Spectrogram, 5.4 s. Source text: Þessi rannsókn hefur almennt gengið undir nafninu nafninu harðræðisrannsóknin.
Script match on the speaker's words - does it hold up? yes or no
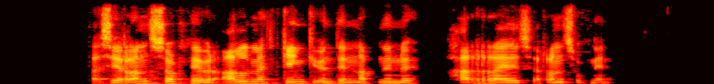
no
